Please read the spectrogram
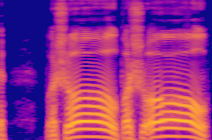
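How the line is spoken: Shouting. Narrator (Russian): кричал кузнец

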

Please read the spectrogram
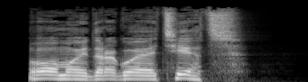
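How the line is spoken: Loud, meant to be overheard. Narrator (Russian): громко сказал Андреа, так, чтобы граф мог его услышать из-за закрытой двери

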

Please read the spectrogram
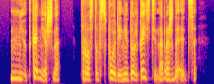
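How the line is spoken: Laughing. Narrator (Russian): сквозь смех выдал

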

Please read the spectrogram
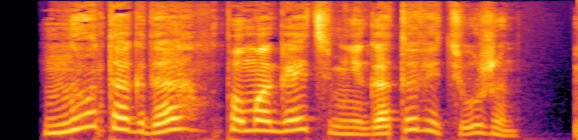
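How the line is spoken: Cheerful, smiling. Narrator (Russian): весело улыбаюсь я

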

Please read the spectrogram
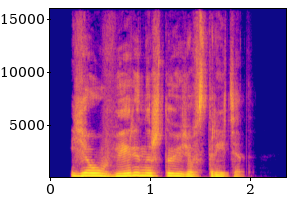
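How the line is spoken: Gentle reassurance. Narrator (Russian): мягко заверила Элиза

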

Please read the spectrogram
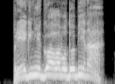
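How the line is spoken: Roaring. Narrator (Russian): взревел я на сержанта

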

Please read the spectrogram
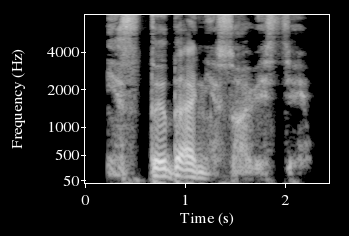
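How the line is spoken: Good-natured grumble. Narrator (Russian): проворчал он с доброй улыбкой

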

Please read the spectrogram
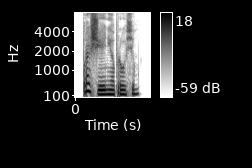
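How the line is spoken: Peaceable purring. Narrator (Russian): миролюбиво замурлыкал замок

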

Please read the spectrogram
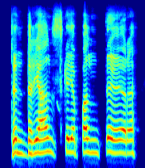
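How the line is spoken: Girl squealing with delight. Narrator (Russian): взвизгнула от восторга девушка

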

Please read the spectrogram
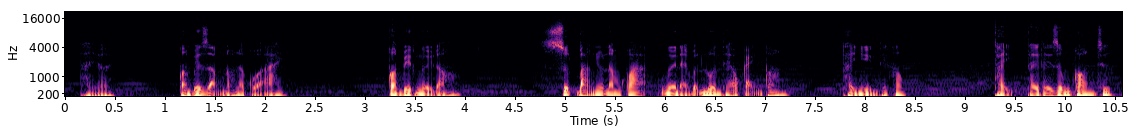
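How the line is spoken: Whispered. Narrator (Vietnamese): thì thào

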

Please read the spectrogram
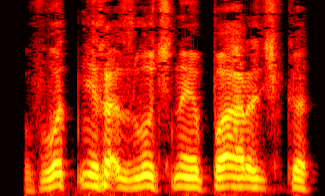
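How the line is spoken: Laughing adults. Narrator (Russian): смеялись взрослые

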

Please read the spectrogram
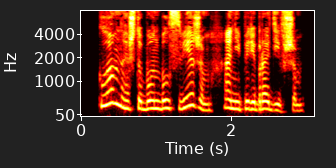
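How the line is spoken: Plain. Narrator (Russian): ответила Иола

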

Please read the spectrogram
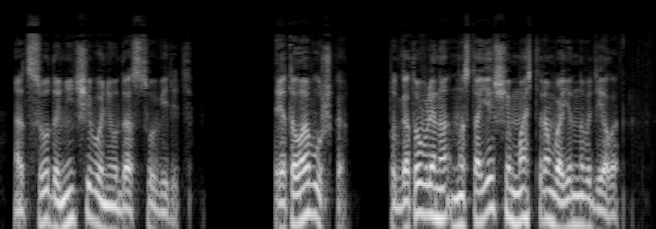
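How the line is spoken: Quiet speech. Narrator (Russian): Коронели негромко произнес

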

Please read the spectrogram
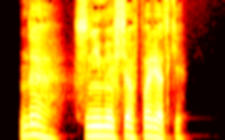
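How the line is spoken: Suddenly weary voice. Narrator (Russian): проговорила она неожиданно утомленным голосом

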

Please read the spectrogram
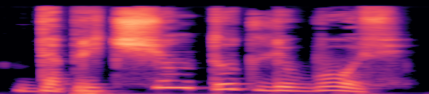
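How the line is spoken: Sudden, very quiet. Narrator (Russian): вдруг очень тихо отозвался Фауст

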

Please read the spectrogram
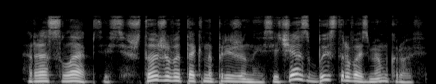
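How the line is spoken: Gentle soothing nurse. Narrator (Russian): мягко сказала медсестра, явно почувствовав мое напряжение

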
